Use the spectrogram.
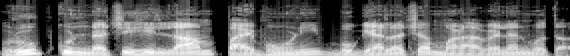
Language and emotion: Goan Konkani, neutral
